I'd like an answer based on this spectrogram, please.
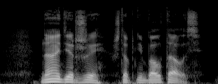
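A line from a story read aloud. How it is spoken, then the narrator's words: Gruff mutter. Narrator (Russian): буркнул лесник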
